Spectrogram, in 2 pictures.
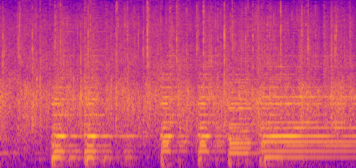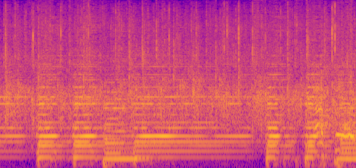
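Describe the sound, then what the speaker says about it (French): A church congregation stands and applauds the Lord, with loud rhythmic clapping mixed with sustained organ or keyboard chords and some voices. "On va se lever, on va acclamer le Seigneur."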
